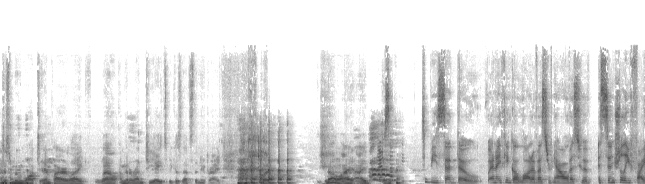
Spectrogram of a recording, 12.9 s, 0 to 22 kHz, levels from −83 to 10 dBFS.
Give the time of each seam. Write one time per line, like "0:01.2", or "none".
0:01.8
0:04.1
0:09.7
0:11.0
0:11.4
0:11.8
